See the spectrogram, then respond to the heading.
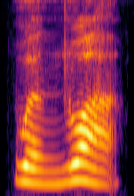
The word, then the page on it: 紊乱: wěn luàn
